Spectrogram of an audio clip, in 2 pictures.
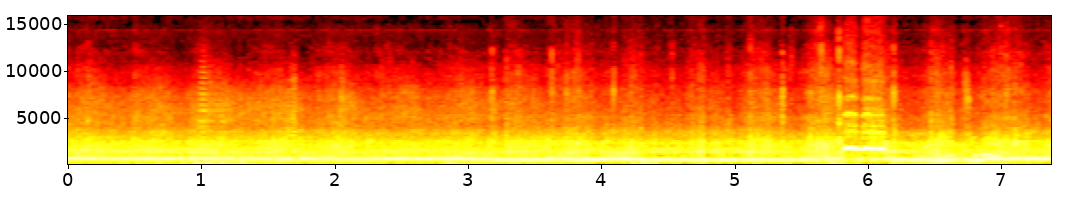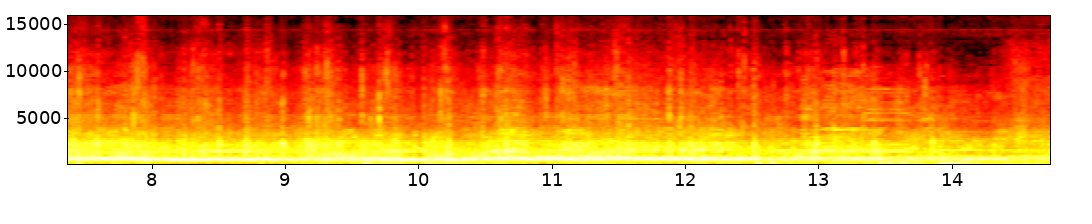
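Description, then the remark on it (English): A huge home crowd at a rugby stadium sings together in a loud, sustained chant, thousands of voices blending into one steady drone that carries on without a break, with a general roar around it. “Listen to the home crowd. They're absolutely brilliant. They're singing since 12 o'clock this afternoon.”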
